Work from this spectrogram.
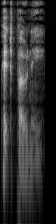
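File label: "pit pony", British English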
